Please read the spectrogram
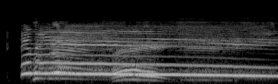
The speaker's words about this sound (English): Hooray! It's kind of you to cheer.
